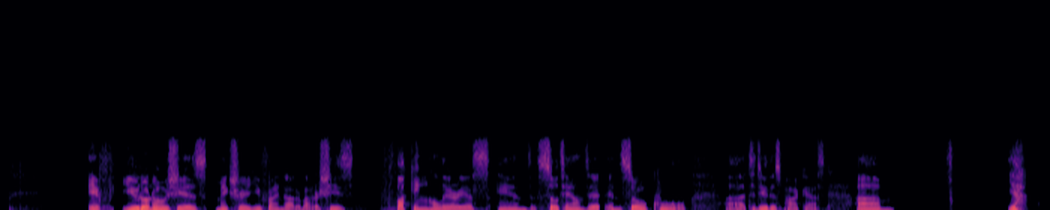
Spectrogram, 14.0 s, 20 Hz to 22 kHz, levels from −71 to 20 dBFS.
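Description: From 7.98 to 8.08 s, just after "fucking hilarious and so", lost AMR speech frames: corrupted frames were concealed by extrapolation, so about 80 ms of speech fades to near silence before "and so cool uh", against clear AMR-WB sound.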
